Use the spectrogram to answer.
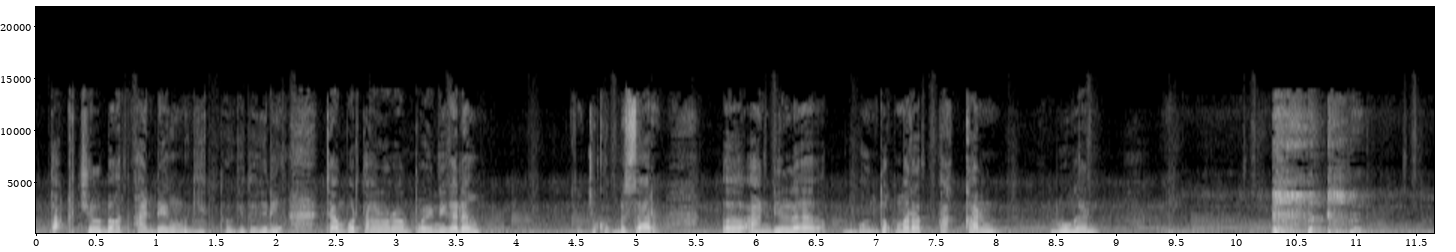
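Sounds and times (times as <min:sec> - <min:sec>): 
speech: 0:00.1 - 0:03.8, 0:04.5 - 0:09.6
person coughing harshly from a cold: 0:10.3 - 0:11.2.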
